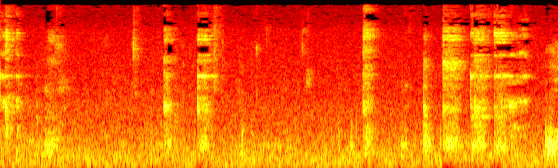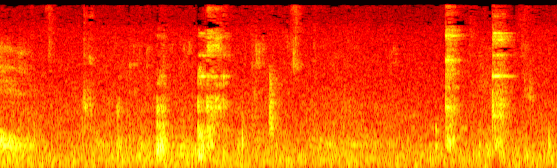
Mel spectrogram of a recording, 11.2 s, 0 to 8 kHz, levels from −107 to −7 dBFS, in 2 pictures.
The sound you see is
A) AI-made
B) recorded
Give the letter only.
B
